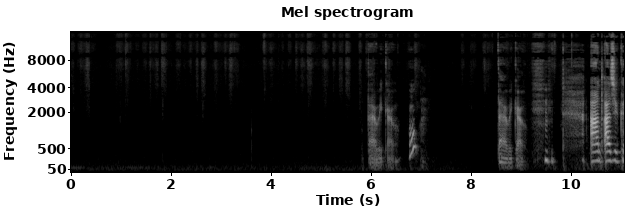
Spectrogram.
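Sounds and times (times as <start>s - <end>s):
crochet hook scratching yarn: 0.0s - 7.0s, 7.7s - 8.8s.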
